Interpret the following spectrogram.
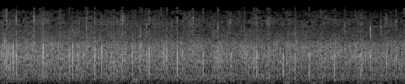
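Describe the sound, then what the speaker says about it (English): A crowd breaks into steady applause, many hands clapping densely and continuously at an even loudness throughout. "There's your celebratory hand clap."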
